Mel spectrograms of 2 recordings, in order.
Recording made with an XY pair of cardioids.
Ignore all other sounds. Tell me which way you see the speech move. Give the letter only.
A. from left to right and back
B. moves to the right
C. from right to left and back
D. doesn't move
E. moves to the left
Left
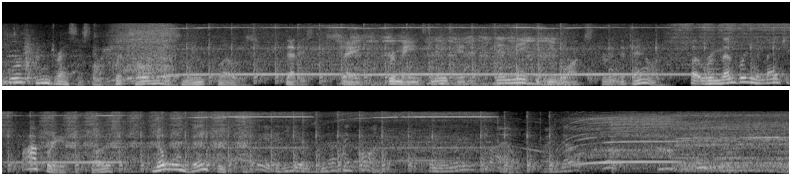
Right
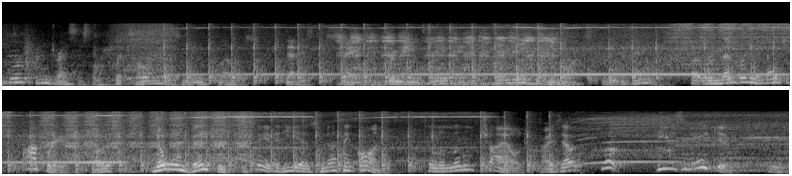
B.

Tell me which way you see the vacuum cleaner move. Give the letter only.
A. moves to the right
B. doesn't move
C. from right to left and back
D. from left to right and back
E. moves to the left
D.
